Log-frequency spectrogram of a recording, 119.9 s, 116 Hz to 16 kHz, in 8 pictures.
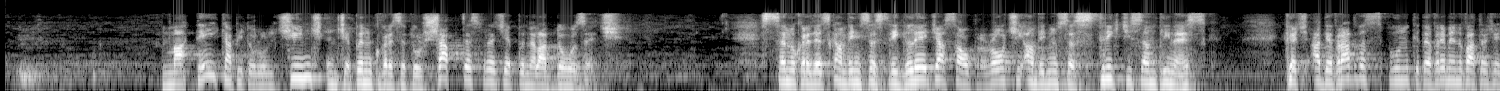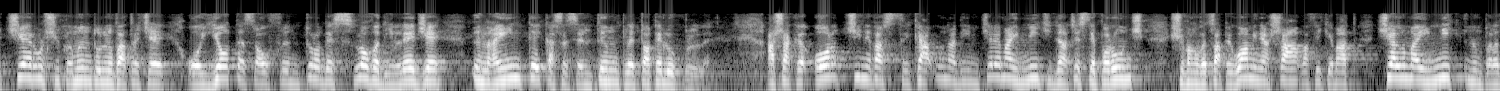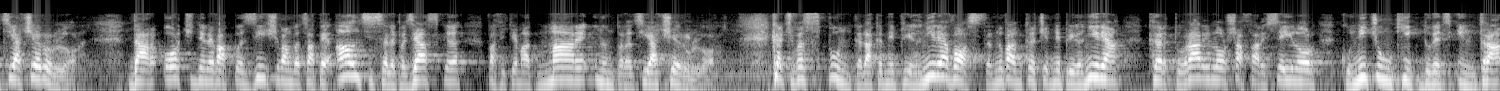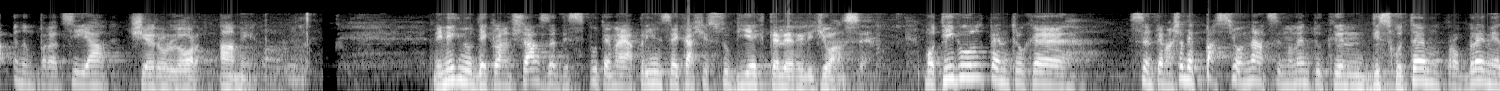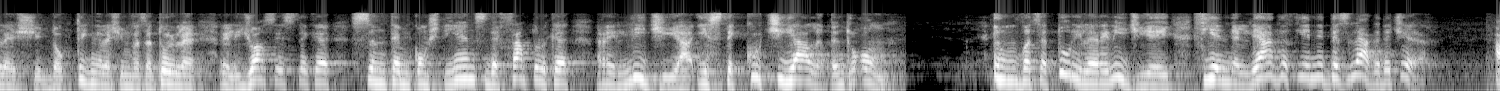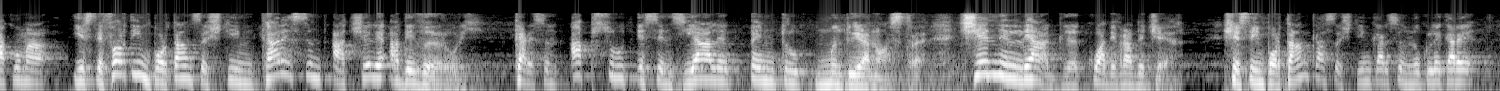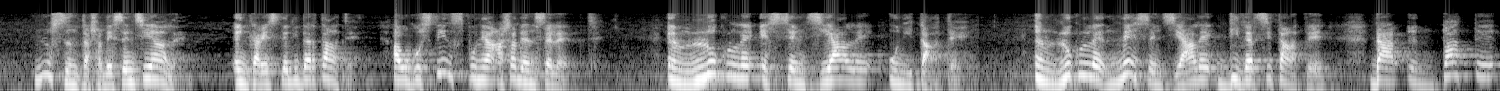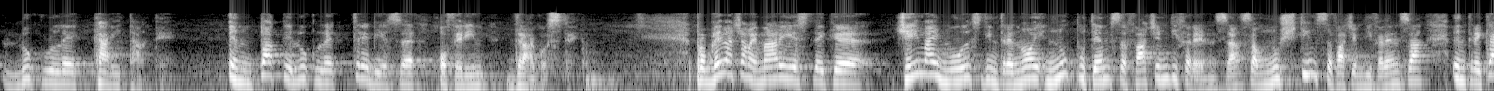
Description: Pasaj Biblie: Matei 5:17 - Matei 5:19 Tip Mesaj: Predica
